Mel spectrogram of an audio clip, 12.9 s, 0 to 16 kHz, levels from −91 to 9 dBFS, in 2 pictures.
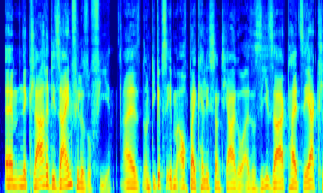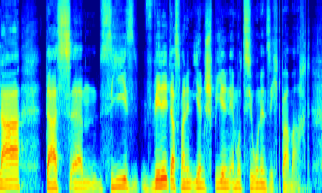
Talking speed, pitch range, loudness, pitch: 140 wpm, 110-135 Hz, -19 LUFS, 120 Hz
